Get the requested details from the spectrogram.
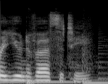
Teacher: university starts with a Y consonant sound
